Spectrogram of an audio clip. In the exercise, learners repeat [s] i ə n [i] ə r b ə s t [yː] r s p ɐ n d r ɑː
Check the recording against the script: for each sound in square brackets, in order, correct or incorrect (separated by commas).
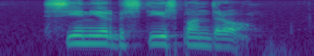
correct, correct, incorrect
